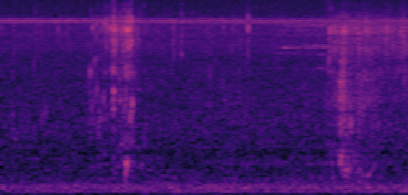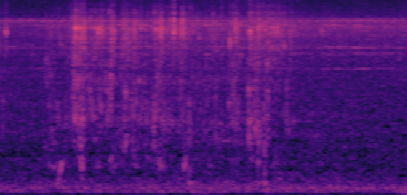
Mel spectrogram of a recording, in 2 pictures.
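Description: Water splashing and lapping in several short bursts as a swimming macaque with an infant on its back moves through a pond, over a steady low rumble.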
